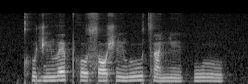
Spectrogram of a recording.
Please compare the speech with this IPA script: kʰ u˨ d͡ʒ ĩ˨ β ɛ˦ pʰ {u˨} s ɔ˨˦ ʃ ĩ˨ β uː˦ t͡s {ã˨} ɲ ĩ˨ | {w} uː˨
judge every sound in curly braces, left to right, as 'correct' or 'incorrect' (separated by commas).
incorrect, correct, correct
